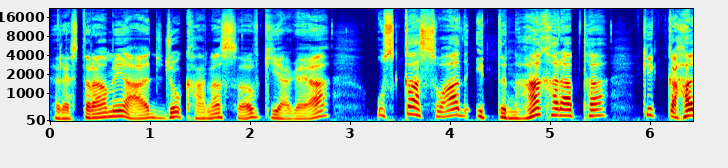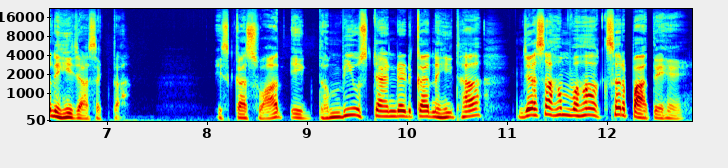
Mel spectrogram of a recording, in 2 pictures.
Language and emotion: Hindi, disgusted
